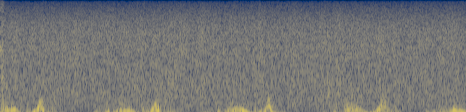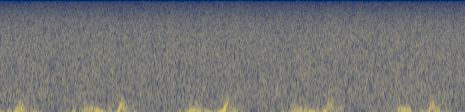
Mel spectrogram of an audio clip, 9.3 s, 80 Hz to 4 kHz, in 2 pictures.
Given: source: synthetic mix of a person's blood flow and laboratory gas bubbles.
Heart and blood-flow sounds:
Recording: Doppler ultrasound of blood flow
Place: precordium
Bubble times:
0.00-0.09 s: bubbles
From the record:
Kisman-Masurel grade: 222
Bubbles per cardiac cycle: several, 3 to 8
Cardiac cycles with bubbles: 10 to 50%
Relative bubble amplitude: moderate (0.250 to 0.450)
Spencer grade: 2 (many but less than half of the cardiac periods contain bubble signals, singularly or in groups)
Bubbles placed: anywhere in the cardiac cycle

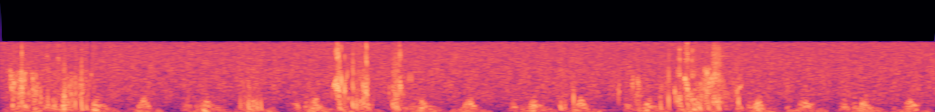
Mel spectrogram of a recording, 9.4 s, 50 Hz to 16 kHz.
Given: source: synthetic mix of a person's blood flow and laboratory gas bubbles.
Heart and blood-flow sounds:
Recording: Doppler ultrasound of blood flow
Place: precordium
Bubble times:
0.07-0.92 s: bubbles
2.39-2.67 s: bubbles
3.31-3.76 s: bubbles
3.87-4.15 s: bubbles
5.57-5.77 s: bubbles
6.17-6.21 s: bubbles
6.30-6.43 s: bubbles
6.57-7.44 s: bubbles
From the record:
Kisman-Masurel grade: 232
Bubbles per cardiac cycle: several, 3 to 8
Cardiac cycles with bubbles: 50 to 99%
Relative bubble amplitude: moderate (0.250 to 0.450)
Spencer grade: 3 (all of the cardiac periods contain showers or single bubble signals, but not dominating or overriding the cardiac motion signals)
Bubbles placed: only in the low amplitude regions of the cardiac cycle

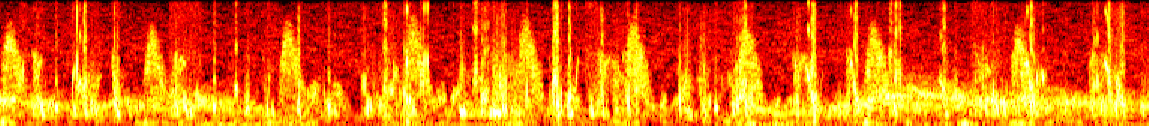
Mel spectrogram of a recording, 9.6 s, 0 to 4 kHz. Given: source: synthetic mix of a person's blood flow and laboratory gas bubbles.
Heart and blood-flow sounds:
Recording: Doppler ultrasound of blood flow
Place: subclavian vein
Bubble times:
0.16-0.40 s: bubbles
0.43-0.53 s: bubbles
0.56-0.86 s: bubbles
0.90-1.14 s: bubbles
1.40-1.68 s: bubbles
1.75-1.83 s: bubbles
1.93-2.12 s: bubbles
2.19-2.32 s: bubbles
2.46-2.54 s: bubbles
2.67-2.84 s: bubbles
3.00-3.59 s: bubbles
3.75-4.53 s: bubbles
4.58-4.84 s: bubbles
4.88-5.41 s: bubbles
5.64-6.30 s: bubbles
6.59-6.88 s: bubbles
6.96-7.34 s: bubbles
7.39-7.54 s: bubbles
7.82-8.00 s: bubbles
8.09-8.43 s: bubbles
8.46-8.76 s: bubbles
8.86-8.92 s: bubbles
9.07-9.40 s: bubbles
9.50-9.59 s: bubbles
From the record:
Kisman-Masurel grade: 343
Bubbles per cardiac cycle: rolling drumbeat, 9 or more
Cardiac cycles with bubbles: 100%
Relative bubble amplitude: loud (0.450 to 0.775)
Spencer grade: 3 (all of the cardiac periods contain showers or single bubble signals, but not dominating or overriding the cardiac motion signals)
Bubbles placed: anywhere in the cardiac cycle

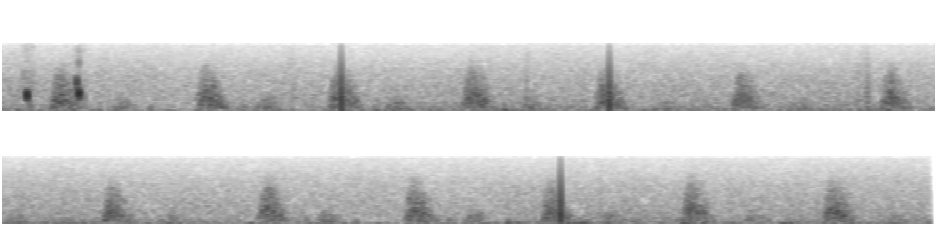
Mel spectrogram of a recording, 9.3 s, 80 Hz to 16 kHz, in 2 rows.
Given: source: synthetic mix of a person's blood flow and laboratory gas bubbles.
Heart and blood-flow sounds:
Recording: Doppler ultrasound of blood flow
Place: subclavian vein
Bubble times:
0.12-0.19 s: bubbles
0.37-0.46 s: bubbles
From the record:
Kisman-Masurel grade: 113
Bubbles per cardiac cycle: 1 to 2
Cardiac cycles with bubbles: 1 to 10%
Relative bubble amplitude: loud (0.450 to 0.775)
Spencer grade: 1 (occasional bubble signal discernible with the cardiac motion signal, with majority of cardiac periods free of bubbles)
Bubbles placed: anywhere in the cardiac cycle

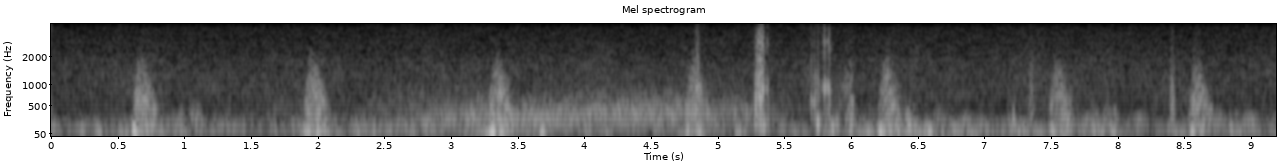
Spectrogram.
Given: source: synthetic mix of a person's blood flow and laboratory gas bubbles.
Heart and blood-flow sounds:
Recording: Doppler ultrasound of blood flow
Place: subclavian vein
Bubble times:
5.25-5.40 s: bubbles
5.67-6.04 s: bubbles
From the record:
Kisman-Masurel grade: 223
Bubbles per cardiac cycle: several, 3 to 8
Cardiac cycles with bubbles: 10 to 50%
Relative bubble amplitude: loud (0.450 to 0.775)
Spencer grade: 2 (many but less than half of the cardiac periods contain bubble signals, singularly or in groups)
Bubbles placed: anywhere in the cardiac cycle

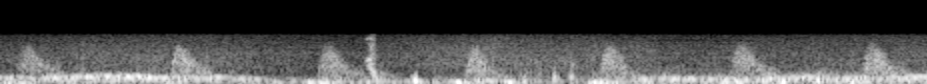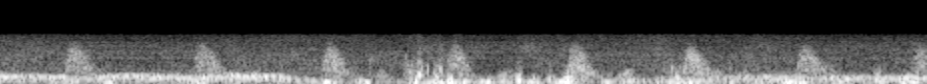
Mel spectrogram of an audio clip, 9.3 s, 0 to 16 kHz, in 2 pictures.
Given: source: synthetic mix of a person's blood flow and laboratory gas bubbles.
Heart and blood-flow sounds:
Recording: Doppler ultrasound of blood flow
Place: subclavian vein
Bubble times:
1.82-1.92 s: bubbles
2.84-2.89 s: bubbles
6.63-6.86 s: bubbles
7.96-8.06 s: bubbles
From the record:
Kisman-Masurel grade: 122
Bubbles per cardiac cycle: 1 to 2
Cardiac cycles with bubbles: 10 to 50%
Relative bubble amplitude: moderate (0.250 to 0.450)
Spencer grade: 2 (many but less than half of the cardiac periods contain bubble signals, singularly or in groups)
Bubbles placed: anywhere in the cardiac cycle

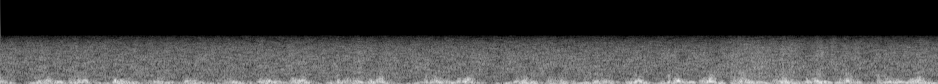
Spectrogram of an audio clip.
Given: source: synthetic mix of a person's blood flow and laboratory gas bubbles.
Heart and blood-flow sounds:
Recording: Doppler ultrasound of blood flow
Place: precordium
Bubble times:
7.07-7.18 s: bubbles
7.33-7.58 s: bubbles
From the record:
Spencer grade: 1 (occasional bubble signal discernible with the cardiac motion signal, with majority of cardiac periods free of bubbles)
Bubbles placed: anywhere in the cardiac cycle

